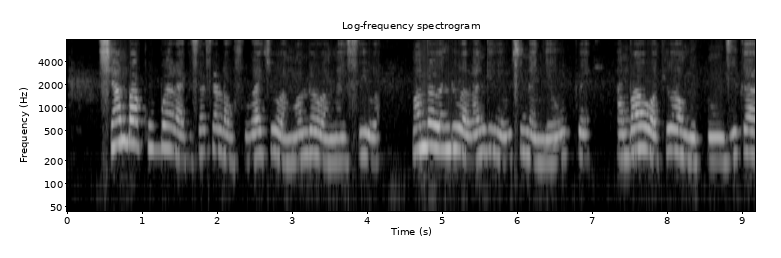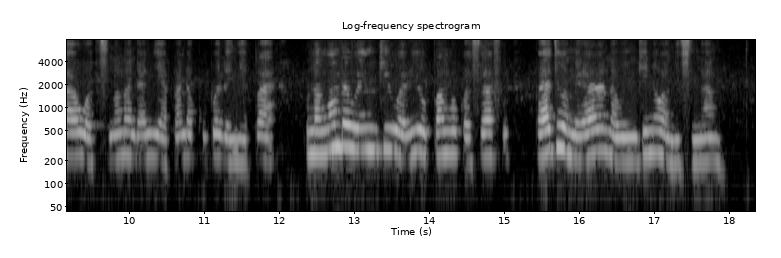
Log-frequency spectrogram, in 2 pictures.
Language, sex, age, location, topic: Swahili, female, 25-35, Nairobi, agriculture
